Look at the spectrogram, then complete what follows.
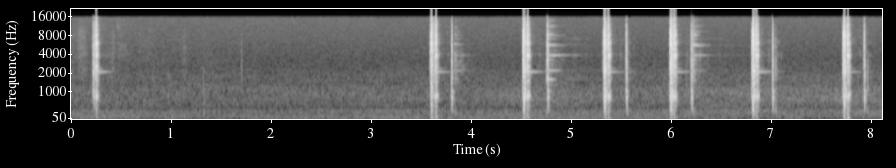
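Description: A sound-moderated Smith & Wesson M&P 15-22 semi-automatic .22 rimfire rifle firing: one shot just after the start, then six shots in steady succession a little under a second apart. Each shot has a fainter sharp sound a fraction of a second after it.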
